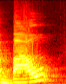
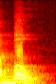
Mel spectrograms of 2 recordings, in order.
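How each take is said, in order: First: Bow rhyming with "cow"; bow as "bau". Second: Bow rhyming with "go"; bow as "boh". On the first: Teacher showing the verb bow for a reverence, rhymed with "cow". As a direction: say "bow" with an ow glide, as in bending. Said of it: "en el primero se pronuncia bow". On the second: Teacher showing the noun bow for a ribbon, rhymed with "go". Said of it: "en el segundo se pronuncia bow". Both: Shown as a demonstration.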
